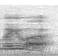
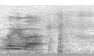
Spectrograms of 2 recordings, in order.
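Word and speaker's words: Laila: quickly and who my other favorite character is Layla it's how you say it oh dang it Layla she is Indian and she her story is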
